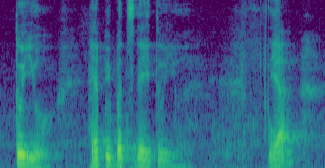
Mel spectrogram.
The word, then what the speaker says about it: Tuju: Karena itu ejaan lama, tapi kalau baca setiap detik saudara baca to you.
